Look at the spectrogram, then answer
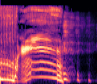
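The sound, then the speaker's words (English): A voice imitates the noise a toddler makes playing with toy cars: a sustained, gliding vroom rising and falling in pitch for over a second, then three short, clipped bursts. It's clear, with no other talking. “Okay, this is another great toddler noise. This is them playing with cars.”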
